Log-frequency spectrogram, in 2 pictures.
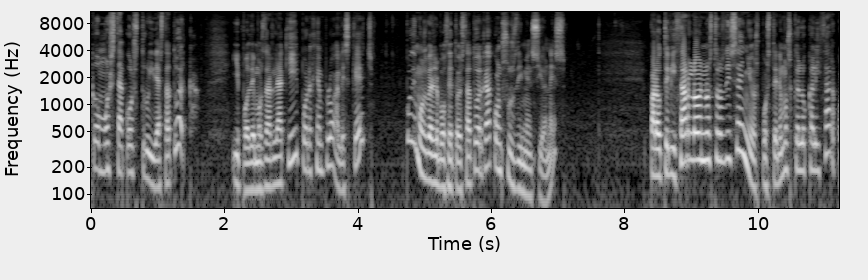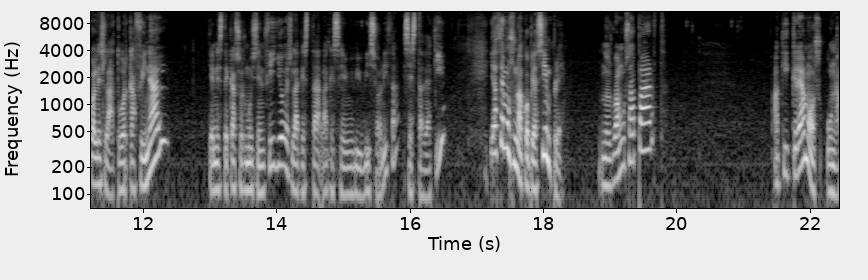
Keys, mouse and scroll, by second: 2.2 click, 4.2-4.7 scroll up 1, 7.9 click, 9.0-9.7 middle drag, 9.7 scroll down 1, 11.3-12.1 middle drag, 15.3 click, 17.9 click, 19.0 click, 20.2 click, 20.9 click, 22.0 click.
